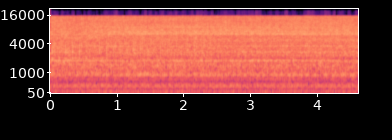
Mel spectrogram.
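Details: Steady idle with a light, fast ticking riding over it, even and unchanging: hydraulic lifter knock.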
